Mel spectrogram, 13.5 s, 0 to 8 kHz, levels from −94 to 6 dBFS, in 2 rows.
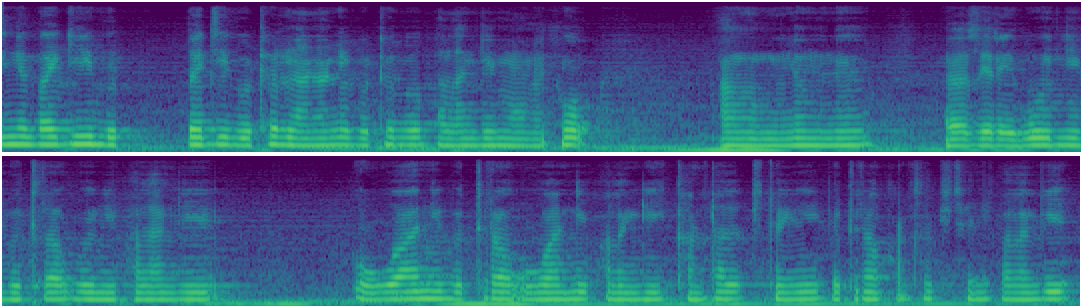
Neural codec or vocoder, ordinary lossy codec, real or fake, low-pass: codec, 44.1 kHz, 2.6 kbps, SNAC; none; fake; 7.2 kHz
